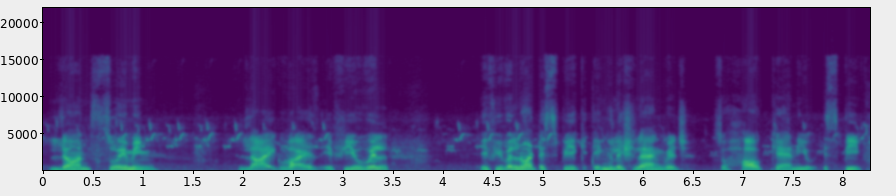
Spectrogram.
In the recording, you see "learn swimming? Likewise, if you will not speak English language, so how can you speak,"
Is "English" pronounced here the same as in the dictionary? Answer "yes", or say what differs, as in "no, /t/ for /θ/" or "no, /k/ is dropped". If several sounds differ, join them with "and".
yes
